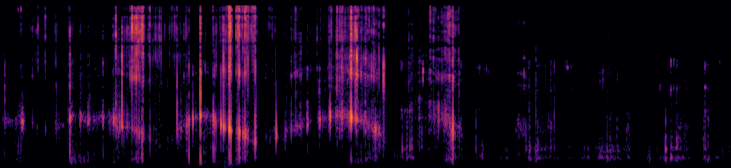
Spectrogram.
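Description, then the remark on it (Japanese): Crisp nori peeling off a cheese-filled rice cracker (senbei) crunches in a dense burst of crackling bites for about four seconds, then softer, scattered chewing crackles follow. No one speaks. “海苔がね、結構ね、ほら、パリッと外れる。”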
